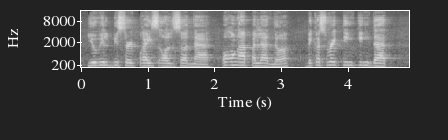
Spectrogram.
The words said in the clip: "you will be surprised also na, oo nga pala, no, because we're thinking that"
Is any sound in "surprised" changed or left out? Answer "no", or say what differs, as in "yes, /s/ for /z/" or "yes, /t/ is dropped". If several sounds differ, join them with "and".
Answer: yes, /s/ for /z/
